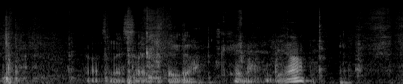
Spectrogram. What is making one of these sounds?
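Cardboard flaps scrape as a box is opened.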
